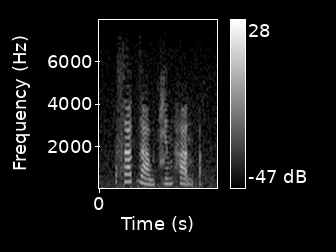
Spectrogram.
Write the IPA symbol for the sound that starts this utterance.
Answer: s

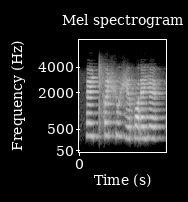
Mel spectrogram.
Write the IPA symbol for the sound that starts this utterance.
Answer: ɛː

